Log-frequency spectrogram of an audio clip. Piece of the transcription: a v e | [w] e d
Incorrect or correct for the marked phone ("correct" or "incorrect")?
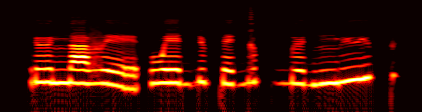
correct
